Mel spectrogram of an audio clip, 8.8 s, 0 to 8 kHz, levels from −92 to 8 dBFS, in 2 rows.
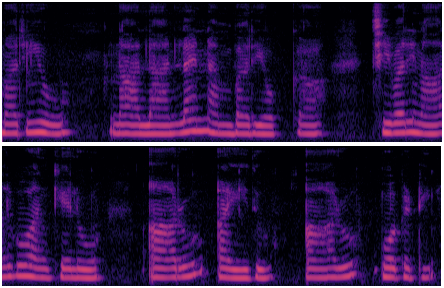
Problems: low volume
